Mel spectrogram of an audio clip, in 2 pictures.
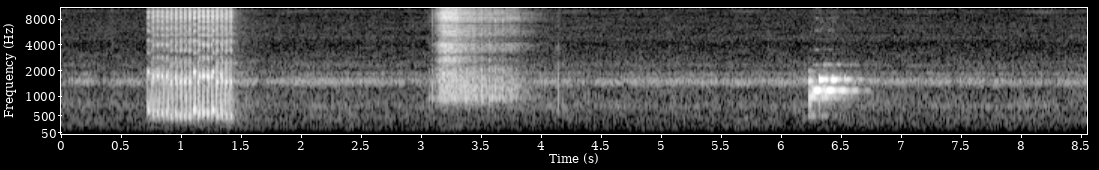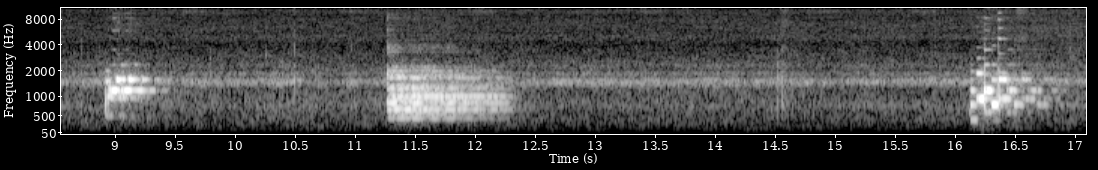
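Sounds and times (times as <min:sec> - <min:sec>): smartphone electronic tones: 0:06.2 - 0:06.7, 0:08.9 - 0:09.4, 0:16.1 - 0:16.9
faint high whine: 0:16.1 - 0:17.0.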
